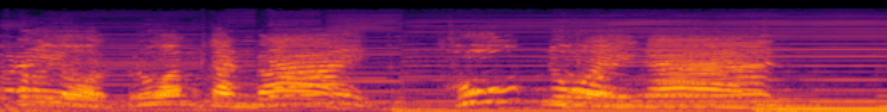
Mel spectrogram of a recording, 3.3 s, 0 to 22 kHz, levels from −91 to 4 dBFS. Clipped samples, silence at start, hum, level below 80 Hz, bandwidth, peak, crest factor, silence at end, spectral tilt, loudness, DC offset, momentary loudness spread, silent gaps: under 0.1%; 0 s; none; -30 dBFS; 15 kHz; -2 dBFS; 14 dB; 0 s; -5.5 dB/octave; -16 LUFS; under 0.1%; 6 LU; none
